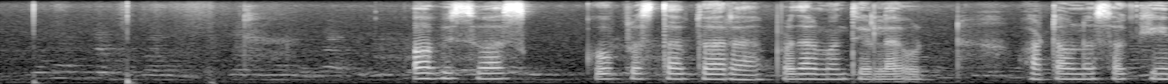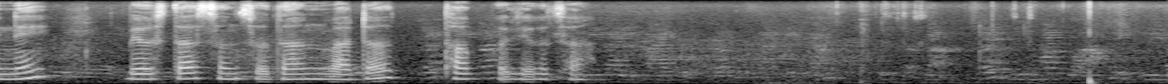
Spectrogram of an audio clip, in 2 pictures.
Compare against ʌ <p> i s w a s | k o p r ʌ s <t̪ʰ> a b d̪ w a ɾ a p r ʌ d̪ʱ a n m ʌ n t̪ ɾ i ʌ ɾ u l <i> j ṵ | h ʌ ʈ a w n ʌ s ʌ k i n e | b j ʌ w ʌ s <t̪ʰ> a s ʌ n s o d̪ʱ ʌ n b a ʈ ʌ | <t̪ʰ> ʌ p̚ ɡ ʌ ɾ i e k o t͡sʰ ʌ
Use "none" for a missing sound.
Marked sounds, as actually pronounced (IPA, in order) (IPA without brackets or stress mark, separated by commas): b, t̪, a, t̪ʰ, t̪ʰ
